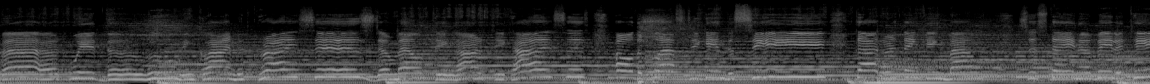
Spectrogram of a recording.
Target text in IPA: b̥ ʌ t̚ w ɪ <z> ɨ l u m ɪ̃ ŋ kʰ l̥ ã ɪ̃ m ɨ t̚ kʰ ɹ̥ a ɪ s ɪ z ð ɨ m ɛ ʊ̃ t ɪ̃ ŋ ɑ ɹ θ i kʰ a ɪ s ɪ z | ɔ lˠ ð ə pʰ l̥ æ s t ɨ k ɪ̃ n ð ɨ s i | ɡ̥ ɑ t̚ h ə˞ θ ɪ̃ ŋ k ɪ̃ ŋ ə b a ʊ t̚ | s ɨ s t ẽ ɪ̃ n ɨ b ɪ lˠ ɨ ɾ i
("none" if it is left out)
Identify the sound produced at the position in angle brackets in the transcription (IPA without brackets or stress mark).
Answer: ð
